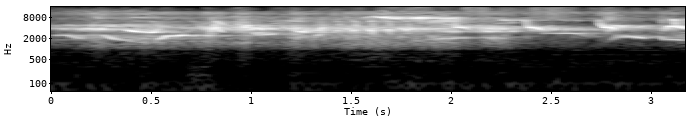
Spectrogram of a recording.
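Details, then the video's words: Several birds singing in the morning, thick high warbling and chirping with occasional sliding whistled notes. "Morning sounds of birds"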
